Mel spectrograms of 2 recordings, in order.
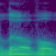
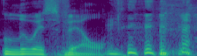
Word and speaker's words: Louisville: the love of pete i can pronounce louisville not lewisville um and so i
